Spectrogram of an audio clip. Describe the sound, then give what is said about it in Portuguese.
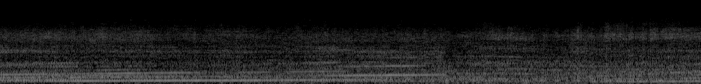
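The engine of Kleber Silva's Caravan stock car, leader of the Street category, roars continuously, its pitch climbing steadily as it accelerates along the track, loud, with a broad background rumble and no voices. “E aí ele vai seguindo na pista, vai acelerando.”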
